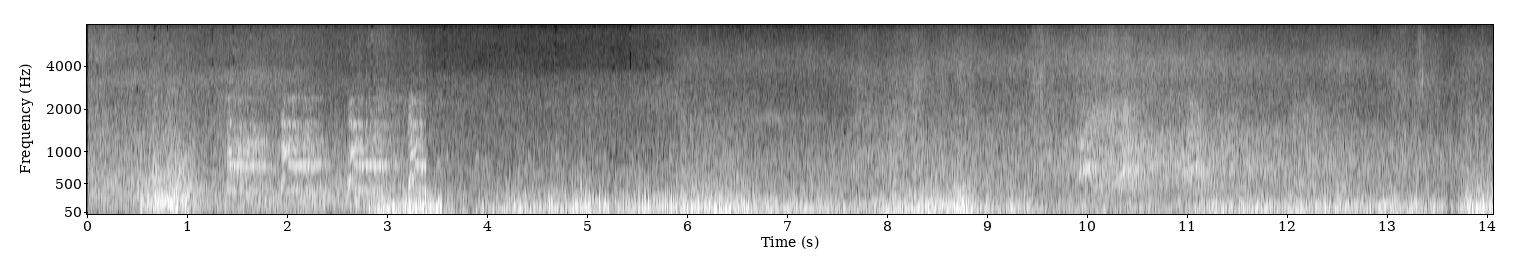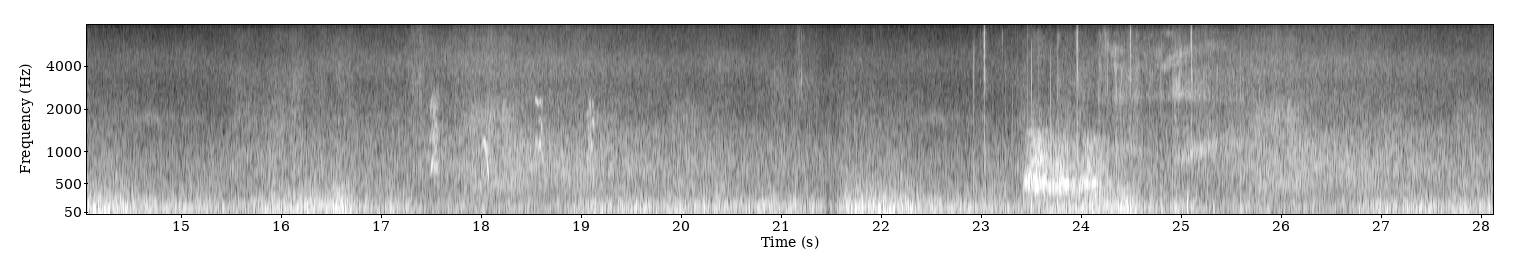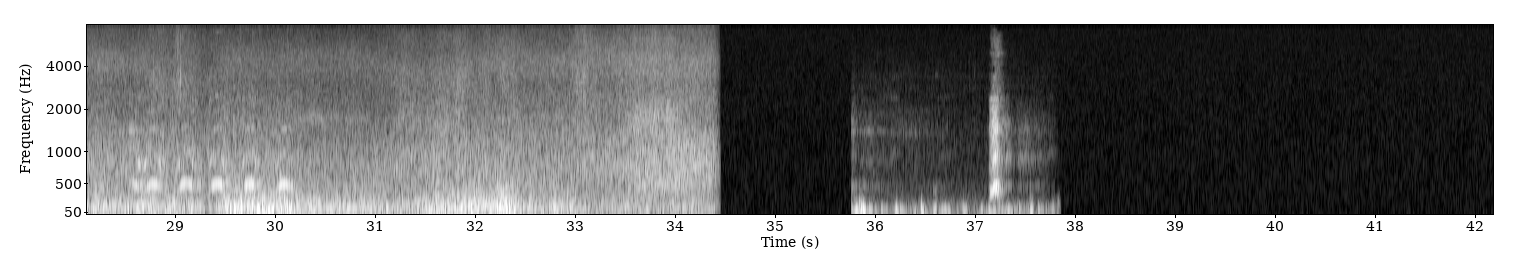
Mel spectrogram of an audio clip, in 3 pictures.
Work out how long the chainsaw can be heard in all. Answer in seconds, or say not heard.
not heard.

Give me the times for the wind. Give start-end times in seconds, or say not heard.
0.0-34.5.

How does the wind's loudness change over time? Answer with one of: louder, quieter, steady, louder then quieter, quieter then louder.
steady.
